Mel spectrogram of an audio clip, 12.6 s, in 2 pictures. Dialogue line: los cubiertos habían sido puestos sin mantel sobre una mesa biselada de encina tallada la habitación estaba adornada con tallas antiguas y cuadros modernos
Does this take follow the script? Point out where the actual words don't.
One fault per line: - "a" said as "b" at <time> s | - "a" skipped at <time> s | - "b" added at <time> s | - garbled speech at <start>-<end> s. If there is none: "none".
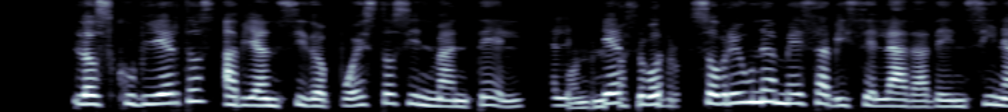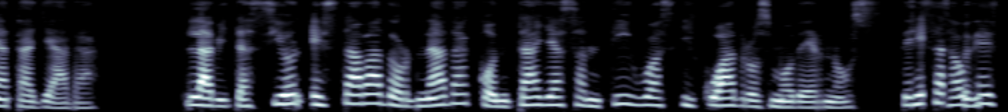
- garbled speech at 3.4-4.2 s
- garbled speech at 11.9-12.5 s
